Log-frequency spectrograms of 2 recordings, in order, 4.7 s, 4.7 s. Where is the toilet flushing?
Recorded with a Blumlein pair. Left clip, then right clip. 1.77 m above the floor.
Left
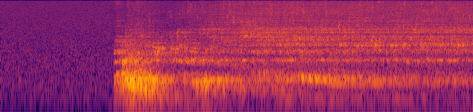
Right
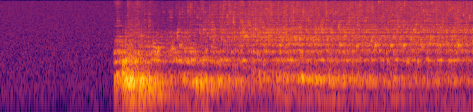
70° right, 4.5 m.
